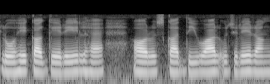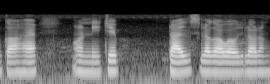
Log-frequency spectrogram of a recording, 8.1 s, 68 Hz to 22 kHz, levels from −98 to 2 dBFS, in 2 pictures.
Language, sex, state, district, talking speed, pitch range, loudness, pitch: Hindi, female, Bihar, Vaishali, 140 wpm, 155-160 Hz, -19 LUFS, 160 Hz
